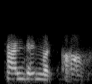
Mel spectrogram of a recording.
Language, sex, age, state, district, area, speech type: Tamil, female, 18-30, Tamil Nadu, Nagapattinam, rural, conversation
